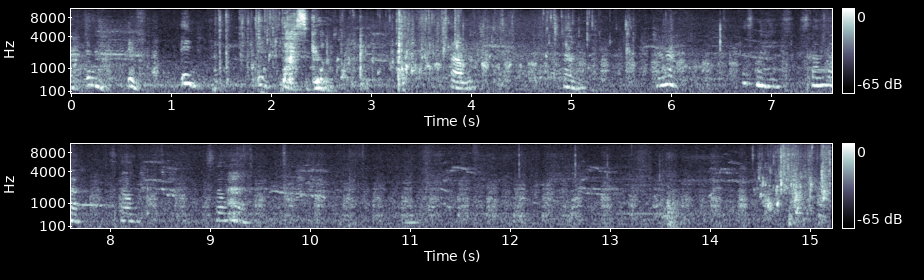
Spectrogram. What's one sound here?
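Water splashes and sloshes as a large dog steps around in a shallow tub.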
